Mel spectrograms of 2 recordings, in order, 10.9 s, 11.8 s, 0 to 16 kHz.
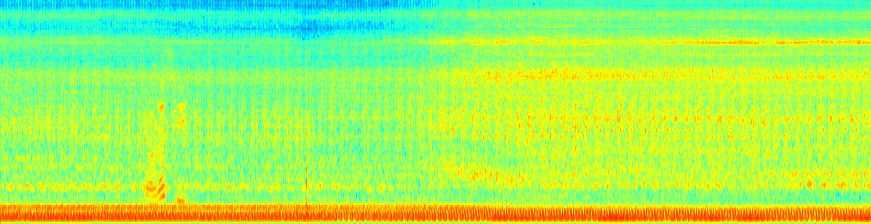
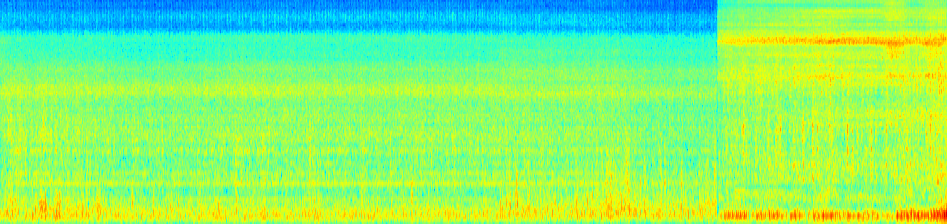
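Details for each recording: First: VW G1 carburetted AP engine, after fixing low fuel pressure: steady, even idle with a smooth low hum and no misses; fuel pressure much better than before. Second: VW G1 with carburetted AP engine: uneven, lumpy idle that wavers; fuel pump pressure practically zero, engine starving for fuel and had stalled repeatedly on the drive to the shop.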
